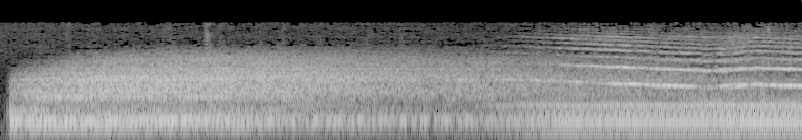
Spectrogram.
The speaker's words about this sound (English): Hey, where are you turning? The alarm said Pine Street, didn't it? Oh, yes, yes, of course. So why the siren? The only traffic out here is on horseback.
